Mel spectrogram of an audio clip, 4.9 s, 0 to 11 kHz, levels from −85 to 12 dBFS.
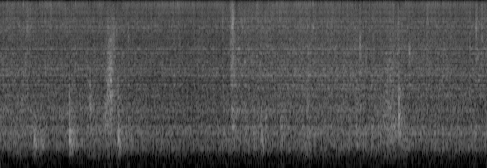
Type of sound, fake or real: fake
